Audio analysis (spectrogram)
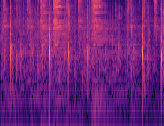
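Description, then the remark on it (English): Scattered hand claps from a church audience, applauding people stepping out of their seats to come to the altar, sharp and irregular rather than a full roar, ring out over steady sustained keyboard chords; no one speaks. “Really, come on, give them a round of applause as they're coming.”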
